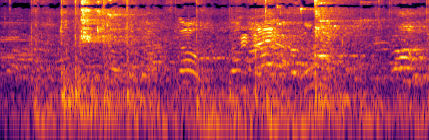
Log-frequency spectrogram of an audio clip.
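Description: Basketball bouncing and players running on a hardwood gym floor, a dense run of low thuds, with scattered shouts from players and spectators.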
